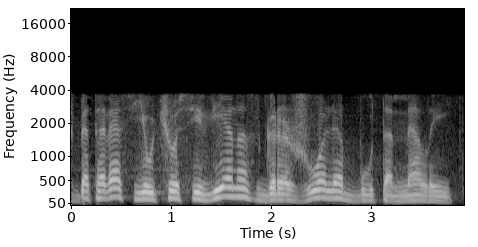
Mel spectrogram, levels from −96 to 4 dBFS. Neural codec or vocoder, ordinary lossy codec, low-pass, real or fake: none; AAC, 24 kbps; 3.6 kHz; real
